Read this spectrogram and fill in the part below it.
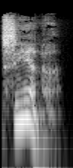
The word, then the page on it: sienna: British English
